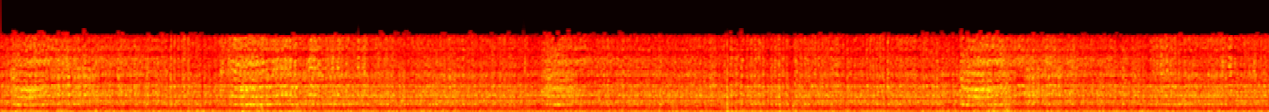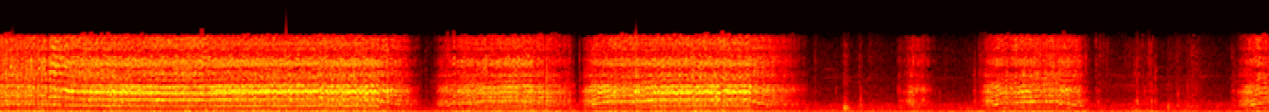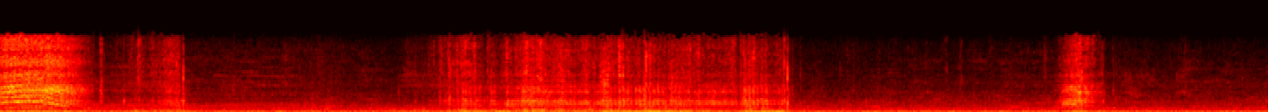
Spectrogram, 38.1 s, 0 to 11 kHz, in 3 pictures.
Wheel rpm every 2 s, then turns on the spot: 230, 230, 230, 230, 230, 230, 220, 160, 90, 110, 30, 60, 40, 10, 0, 30, 20, 0, 0.
20-24 30-34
